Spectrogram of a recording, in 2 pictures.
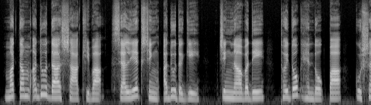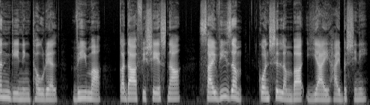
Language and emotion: Manipuri, neutral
